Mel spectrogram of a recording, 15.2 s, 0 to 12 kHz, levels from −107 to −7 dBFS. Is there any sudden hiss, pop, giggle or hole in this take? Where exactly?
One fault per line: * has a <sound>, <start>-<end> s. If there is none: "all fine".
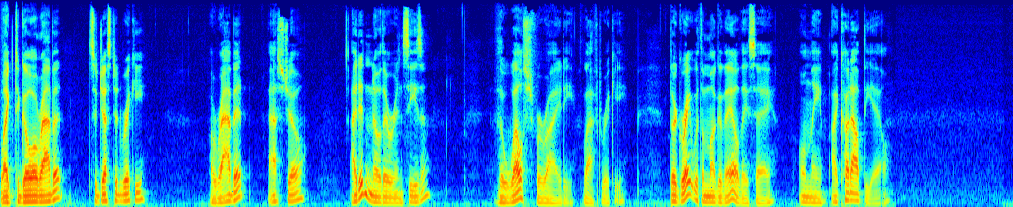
all fine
